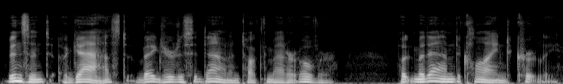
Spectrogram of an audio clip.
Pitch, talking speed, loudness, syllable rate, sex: 110 Hz, 170 wpm, -19 LUFS, 5.4 syllables/s, male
